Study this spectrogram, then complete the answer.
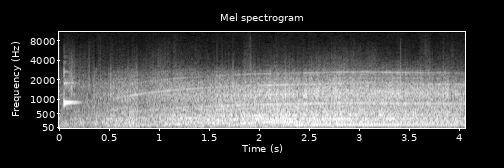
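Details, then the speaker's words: Car with an eight-tube radio, engine running and radio on: a steady whine that swells with engine speed, gone when the ignition is switched off; generator interference, and the generator condenser should be checked. "Now turn off the ignition wall. Noise is gone, isn't it? You know what it was? H sounded like the generator right on the headwalk. And there are several things you might do to eliminate this generator interference."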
